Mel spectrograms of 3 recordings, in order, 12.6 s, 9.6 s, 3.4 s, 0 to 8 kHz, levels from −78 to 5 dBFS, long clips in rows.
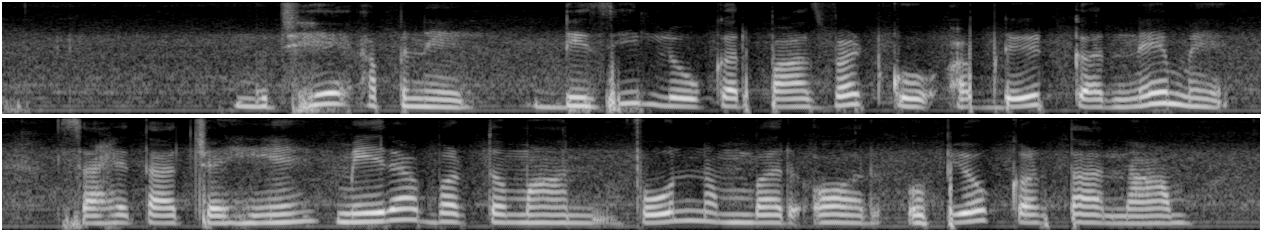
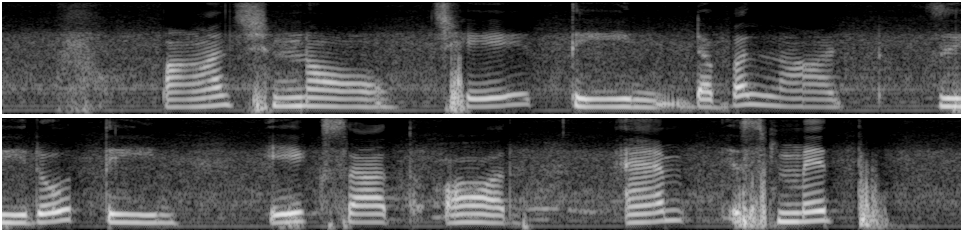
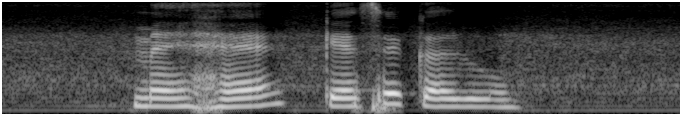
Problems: constant background noise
